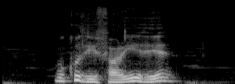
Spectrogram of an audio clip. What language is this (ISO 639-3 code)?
kab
